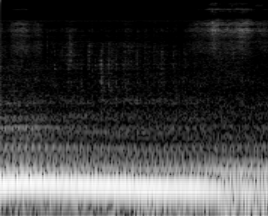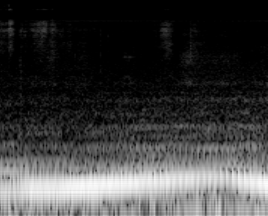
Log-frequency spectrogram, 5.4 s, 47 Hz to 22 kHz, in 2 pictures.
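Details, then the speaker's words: Dodge Charger Scat Pack Widebody V8 driving after fixing active exhaust valve squeak (occurred at low speeds and startup, eco and sport modes): deep drone rising and falling evenly with throttle, no squeak. "So good. I ain't heard not one squeak. I'm happy with that, man"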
